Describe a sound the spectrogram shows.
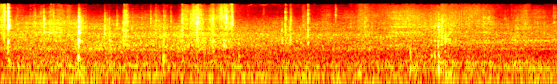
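Plastic trim clicks and rattles as hands pry at a car's center console.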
